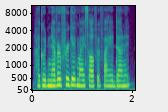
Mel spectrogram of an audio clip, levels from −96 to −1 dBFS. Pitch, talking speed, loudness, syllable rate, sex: 210 Hz, 290 wpm, -15 LUFS, 7.7 syllables/s, female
